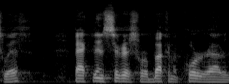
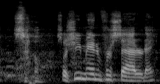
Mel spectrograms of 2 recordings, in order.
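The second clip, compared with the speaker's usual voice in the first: usual speaking voice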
